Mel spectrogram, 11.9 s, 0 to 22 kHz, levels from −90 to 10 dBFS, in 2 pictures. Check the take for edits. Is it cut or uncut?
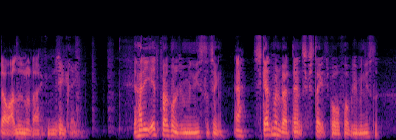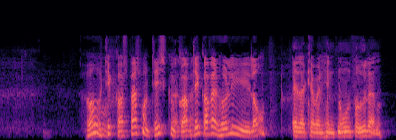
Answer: uncut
